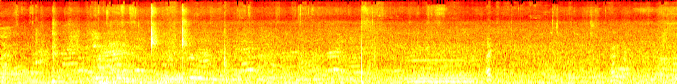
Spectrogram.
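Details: Holstein Friesian cows kept for sale at a dairy farm near Ghodegaon, Shani Shingnapur, India; one low, steady moo lasting about a second, surrounded by background noise, a man speaking and music.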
